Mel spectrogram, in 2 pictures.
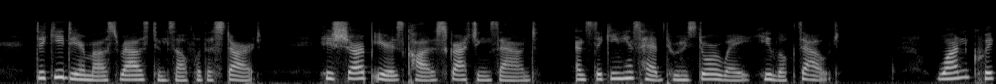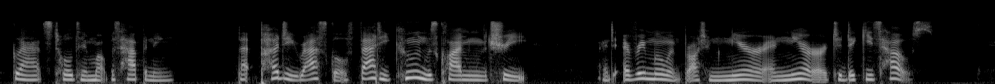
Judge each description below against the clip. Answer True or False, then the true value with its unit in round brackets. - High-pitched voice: True (220 Hz)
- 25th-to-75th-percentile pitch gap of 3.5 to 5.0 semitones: True (3.9 semitones)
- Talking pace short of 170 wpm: True (160 wpm)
